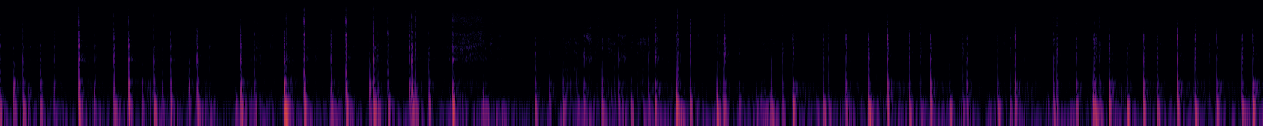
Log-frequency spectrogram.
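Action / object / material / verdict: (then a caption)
tap / small plastic bottle partly filled with liquid / plastic / none. A small clear plastic bottle with a yellow screw cap, about a third full of yellowish-green liquid, is held close to the microphone and tapped and scratched with fingertips and nails. Dozens of quick, dull taps with a deep thump and almost no ring are heard, with a brief hissy scratching burst near the three-second mark. The result is a steady, soft, close-up patter of tapping and scraping.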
